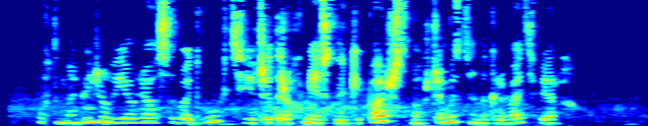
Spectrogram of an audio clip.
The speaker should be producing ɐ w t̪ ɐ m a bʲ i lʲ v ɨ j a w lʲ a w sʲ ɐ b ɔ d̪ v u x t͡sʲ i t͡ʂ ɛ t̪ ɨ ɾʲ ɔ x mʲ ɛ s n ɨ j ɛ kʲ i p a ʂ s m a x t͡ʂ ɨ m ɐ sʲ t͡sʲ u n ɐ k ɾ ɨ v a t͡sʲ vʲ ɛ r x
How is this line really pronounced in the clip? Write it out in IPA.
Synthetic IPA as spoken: ɐ w t̪ ɐ m a bʲ i lʲ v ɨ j a w lʲ a w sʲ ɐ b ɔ d̪ v u x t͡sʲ i t͡ʂ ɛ t̪ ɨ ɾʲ ɔ x mʲ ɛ s n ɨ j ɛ kʲ i p a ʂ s m a x t͡ʂ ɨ m ɐ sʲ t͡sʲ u n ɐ k ɾ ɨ v a t͡sʲ vʲ ɛ r x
